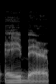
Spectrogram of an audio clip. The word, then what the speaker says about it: Hebert: His last name is supposed to be pronounced A-Bear, but he just they put the East Texas flair on it. Anyway, we can move on. Hebert.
